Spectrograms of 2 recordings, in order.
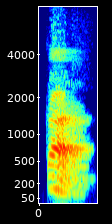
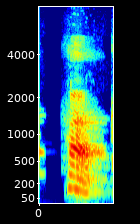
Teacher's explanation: क में कम वायु निकला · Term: अल्प प्राण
